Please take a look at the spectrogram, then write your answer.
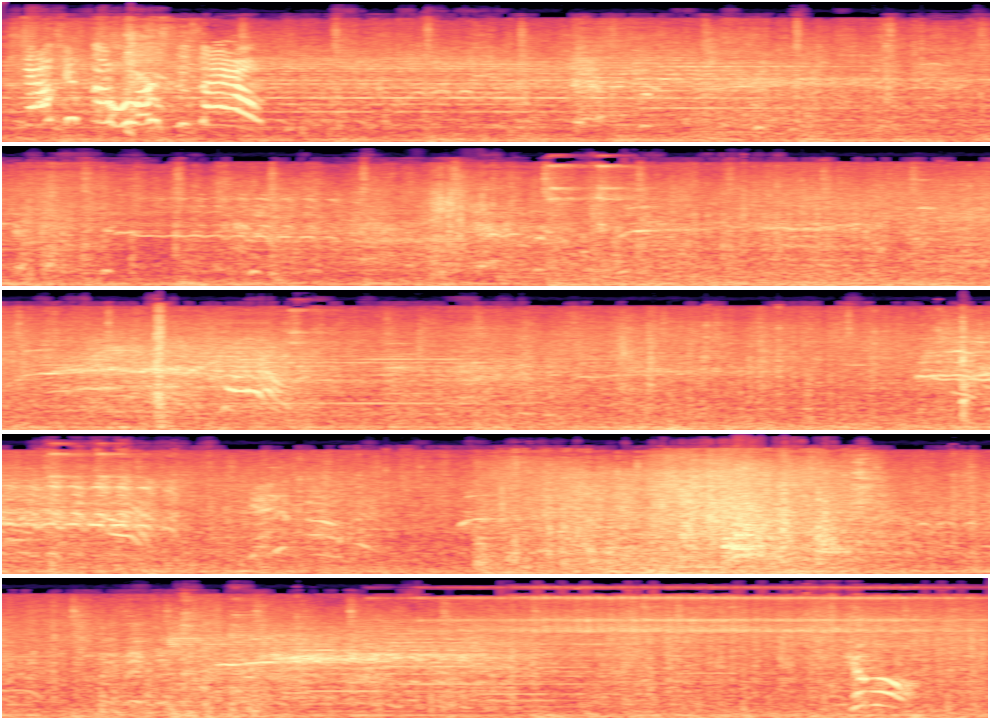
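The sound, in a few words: horses neighing and galloping, from a video game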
